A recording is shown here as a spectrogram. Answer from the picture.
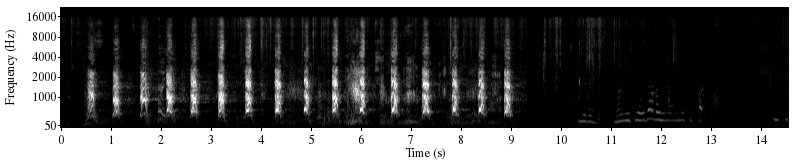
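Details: Briard dog barking in a steady series, about eighteen loud barks roughly every half second over nine seconds, then the barking stops and a human voice speaks quietly.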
